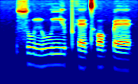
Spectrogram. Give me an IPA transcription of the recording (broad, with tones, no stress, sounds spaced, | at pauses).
s u˦˨ n uː˦ ɲ ɪ˦ pʰ ɛ˨ tʰ ɔ˦ k͡p ɛ˨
